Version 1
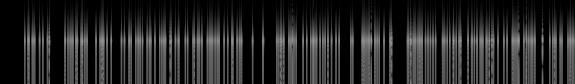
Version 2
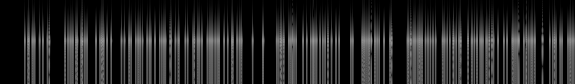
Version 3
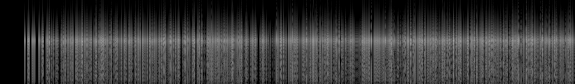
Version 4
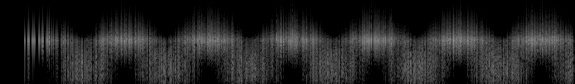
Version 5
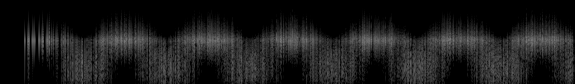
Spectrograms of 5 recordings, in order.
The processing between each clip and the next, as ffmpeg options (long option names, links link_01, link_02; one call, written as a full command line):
ffmpeg -i in.wav -af anull out.wav
ffmpeg -i in.wav -filter_complex "[0:a]lowshelf=frequency=120:gain=-8,asplit=2[link_01][link_02];[link_02]aecho=0:1:140|231|290.2|328.6|353.6:0.631|0.398|0.251|0.158|0.1[link_03];[link_01][link_03]amix=inputs=2:normalize=0,volume=-1dB" out.wav
ffmpeg -i in.wav -filter_complex "[0:a]asplit=9[link_01][link_02][link_03][link_04][link_05][link_06][link_07][link_08][link_09];[link_02]adelay=395,afreqshift=96,volume=-5dB[link_10];[link_03]adelay=790,afreqshift=192,volume=-9.9dB[link_11];[link_04]adelay=1185,afreqshift=288,volume=-14.8dB[link_12];[link_05]adelay=1580,afreqshift=384,volume=-19.6dB[link_13];[link_06]adelay=1975,afreqshift=480,volume=-24.5dB[link_14];[link_07]adelay=2370,afreqshift=576,volume=-29.4dB[link_15];[link_08]adelay=2765,afreqshift=672,volume=-34.3dB[link_16];[link_09]adelay=3160,afreqshift=768,volume=-39.2dB[link_17];[link_01][link_10][link_11][link_12][link_13][link_14][link_15][link_16][link_17]amix=inputs=9:normalize=0,acrossover=split=1700[link_18][link_19];[link_18]aeval=exprs='val(0)*(1-1/2+1/2*cos(2*PI*1.2*n/s))':channel_layout=same[link_20];[link_19]aeval=exprs='val(0)*(1-1/2-1/2*cos(2*PI*1.2*n/s))':channel_layout=same[link_21];[link_20][link_21]amix=inputs=2:normalize=0,volume=-3.5dB" out.wav
ffmpeg -i in.wav -af "alimiter=limit=-16dB:level=0:latency=1:release=295,volume=-3dB" out.wav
